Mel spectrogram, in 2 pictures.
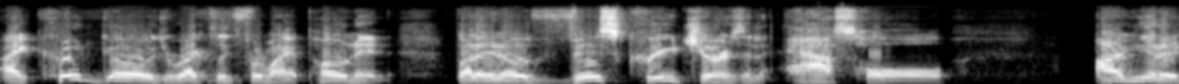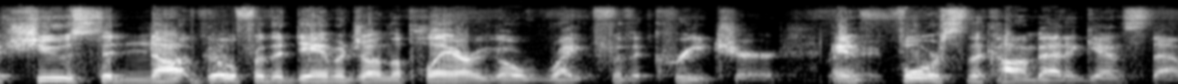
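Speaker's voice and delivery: ordinary delivery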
